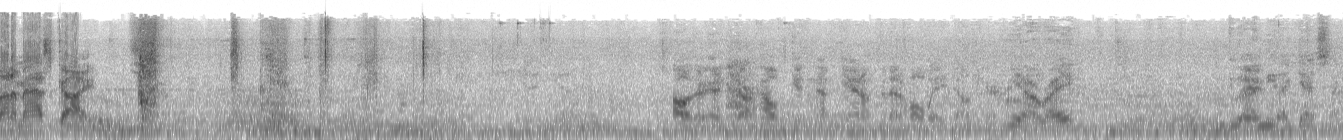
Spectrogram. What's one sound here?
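A woman speaks loudly and with animation close by, outdoors.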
